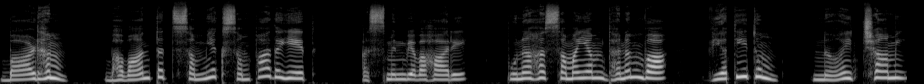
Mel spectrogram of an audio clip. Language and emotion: Sanskrit, fearful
